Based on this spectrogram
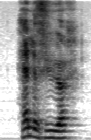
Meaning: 1. the fire of Hell; hellfire 2. fire produced by the Devil, or a similar supernatural creature connected to Hell 3. a fire that burns with unusual heat or ferocity; an inferno
- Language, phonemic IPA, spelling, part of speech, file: Dutch, /ˈhɛləˌvyr/, hellevuur, noun, Nl-hellevuur.ogg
